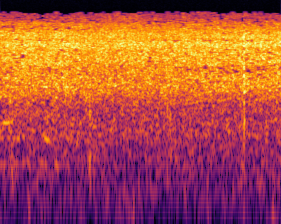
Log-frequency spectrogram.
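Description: Steady rushing noise of wind on the phone microphone, with an uneven low rumble from the gusts buffeting it.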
